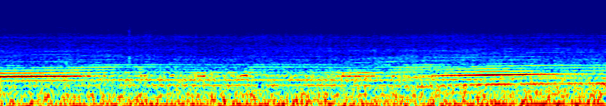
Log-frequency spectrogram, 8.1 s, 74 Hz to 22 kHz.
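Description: Aprilia Tuono V4's V4 engine running under throttle while riding at speed. The engine note eases off slightly, then climbs steadily over the last few seconds as the bike speeds up, over a low wind rumble.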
